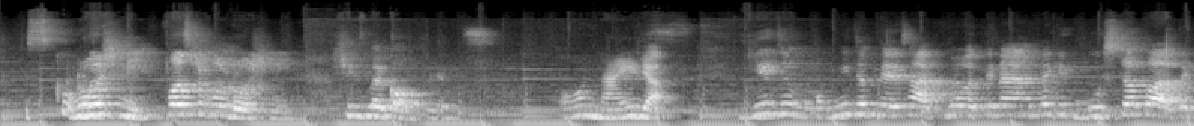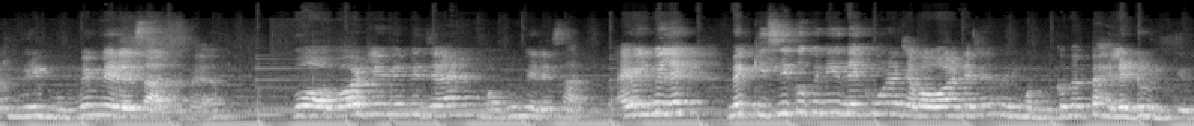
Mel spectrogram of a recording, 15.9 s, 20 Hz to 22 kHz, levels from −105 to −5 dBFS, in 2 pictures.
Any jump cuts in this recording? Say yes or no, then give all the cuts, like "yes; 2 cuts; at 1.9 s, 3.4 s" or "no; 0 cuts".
no; 0 cuts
